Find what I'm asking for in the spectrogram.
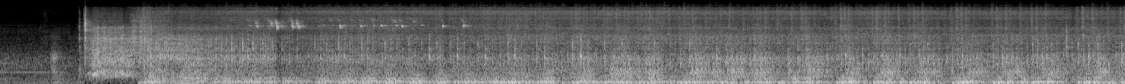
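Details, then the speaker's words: SR20 engine in a 240 cranks and catches into a choppy, uneven idle, running very rich with AFRs near 10 and wet spark plugs after losing power at about 5,000 rpm; fuel-related misfire, all plugs sparked fine. "It's definitely fuel related because those AFRs are sitting right around 10, and that's about where that gauge maxes or minimizes out. You can't go richer than 10 on that gauge, so it's just dumping fuel in there"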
